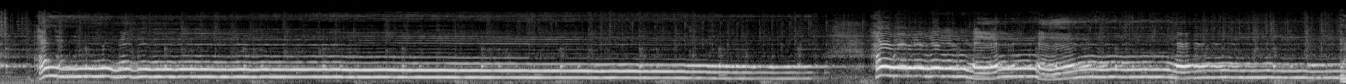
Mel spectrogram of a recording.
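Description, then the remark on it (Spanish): A jackal howls in the distance in two long, drawn-out cries, the first holding a steady, slowly falling pitch and the second wavering up and down, loud and clear with no other sounds. “chacal aullaba a lo lejos.”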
